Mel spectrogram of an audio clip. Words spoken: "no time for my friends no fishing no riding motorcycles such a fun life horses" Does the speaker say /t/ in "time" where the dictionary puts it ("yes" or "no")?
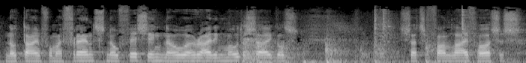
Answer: yes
